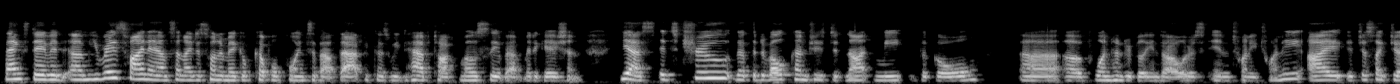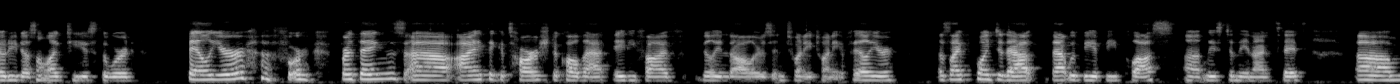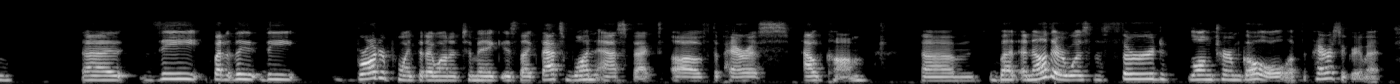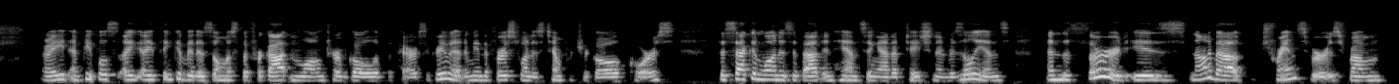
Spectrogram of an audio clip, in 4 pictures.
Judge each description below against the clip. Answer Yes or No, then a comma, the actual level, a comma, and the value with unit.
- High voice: Yes, high, 195 Hz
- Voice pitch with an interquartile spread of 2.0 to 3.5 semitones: Yes, average, 3.1 semitones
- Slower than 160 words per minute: No, average, 180 wpm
